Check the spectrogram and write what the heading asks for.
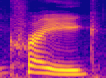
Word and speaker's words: Craig: People were asking us a few months ago, they were making us slag off American pronunciations, and I forgot that the way that Americans pronounce the name Craig to rhyme with egg troubles me.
